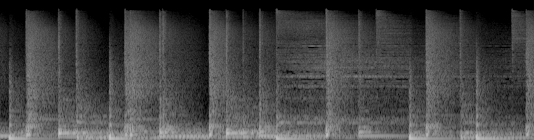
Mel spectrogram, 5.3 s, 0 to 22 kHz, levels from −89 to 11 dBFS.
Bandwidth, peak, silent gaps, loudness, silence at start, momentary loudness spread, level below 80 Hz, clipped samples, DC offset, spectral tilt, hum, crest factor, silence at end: 17 kHz; -6 dBFS; none; -26 LUFS; 0 s; 6 LU; -30 dBFS; under 0.1%; under 0.1%; -5.5 dB/octave; none; 20 dB; 0 s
